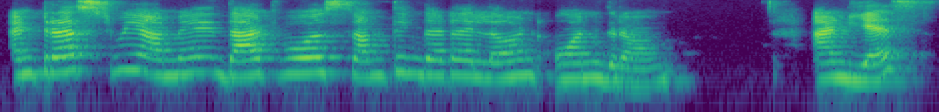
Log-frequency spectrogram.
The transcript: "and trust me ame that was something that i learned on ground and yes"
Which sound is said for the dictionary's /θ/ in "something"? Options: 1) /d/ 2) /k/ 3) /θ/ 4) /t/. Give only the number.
4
